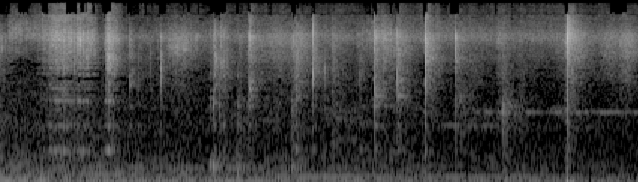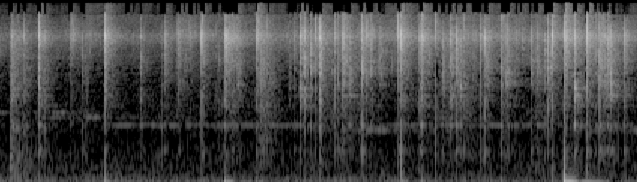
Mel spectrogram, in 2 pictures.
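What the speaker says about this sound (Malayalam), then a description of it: "കുറച്ച് കടുക് ഇട്ട് കൊടുക്കാം." Mustard seeds sizzling and popping in hot oil: scattered sharp crackles over a faint sizzle, growing busier and denser as the seeds heat up, with no talking.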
